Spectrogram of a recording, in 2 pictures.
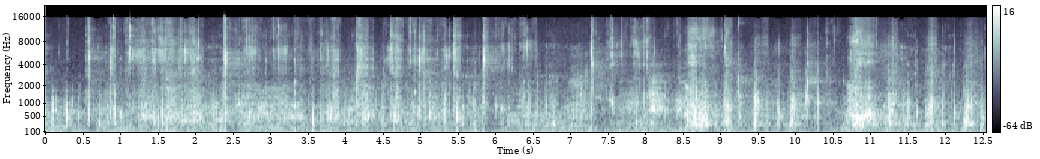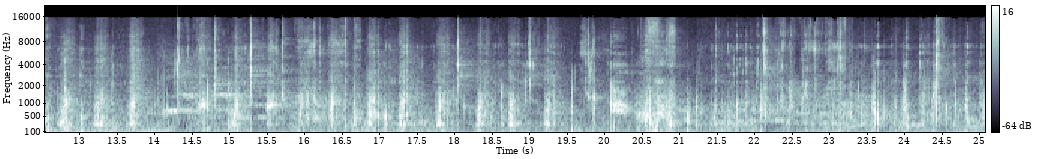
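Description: Close-miked eating: chewing and biting of soft hotpot food such as tofu and greens, with many short clicks throughout.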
